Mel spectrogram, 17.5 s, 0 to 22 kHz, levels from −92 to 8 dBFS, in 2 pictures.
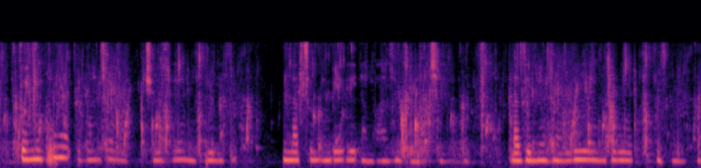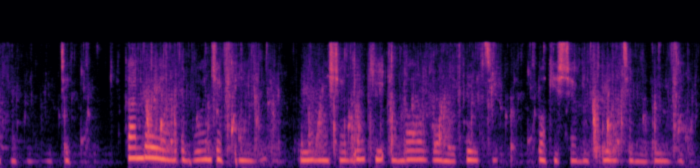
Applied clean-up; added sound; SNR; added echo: neural mask model RNNoise.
